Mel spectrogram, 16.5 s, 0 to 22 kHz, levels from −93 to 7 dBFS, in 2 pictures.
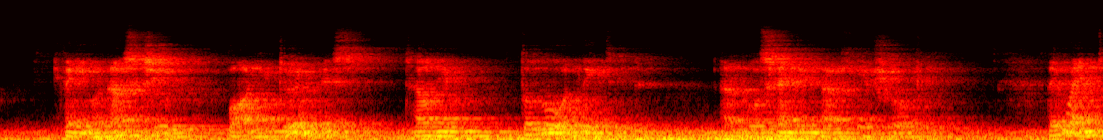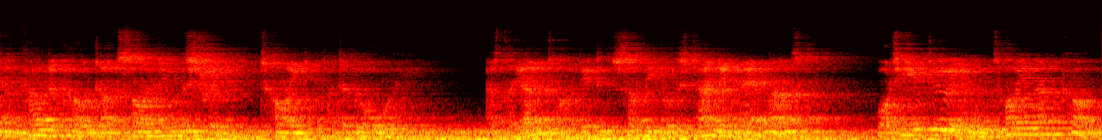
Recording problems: off-mic speech; far
room echo; noticeable; dies away in 1.2 s
muffled; slightly; fading above 3.5 kHz
low rumble; noticeable; throughout; 15 dB below the speech

